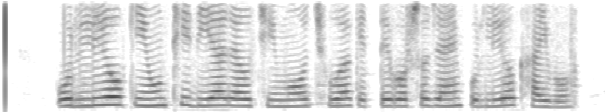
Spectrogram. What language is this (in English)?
Odia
